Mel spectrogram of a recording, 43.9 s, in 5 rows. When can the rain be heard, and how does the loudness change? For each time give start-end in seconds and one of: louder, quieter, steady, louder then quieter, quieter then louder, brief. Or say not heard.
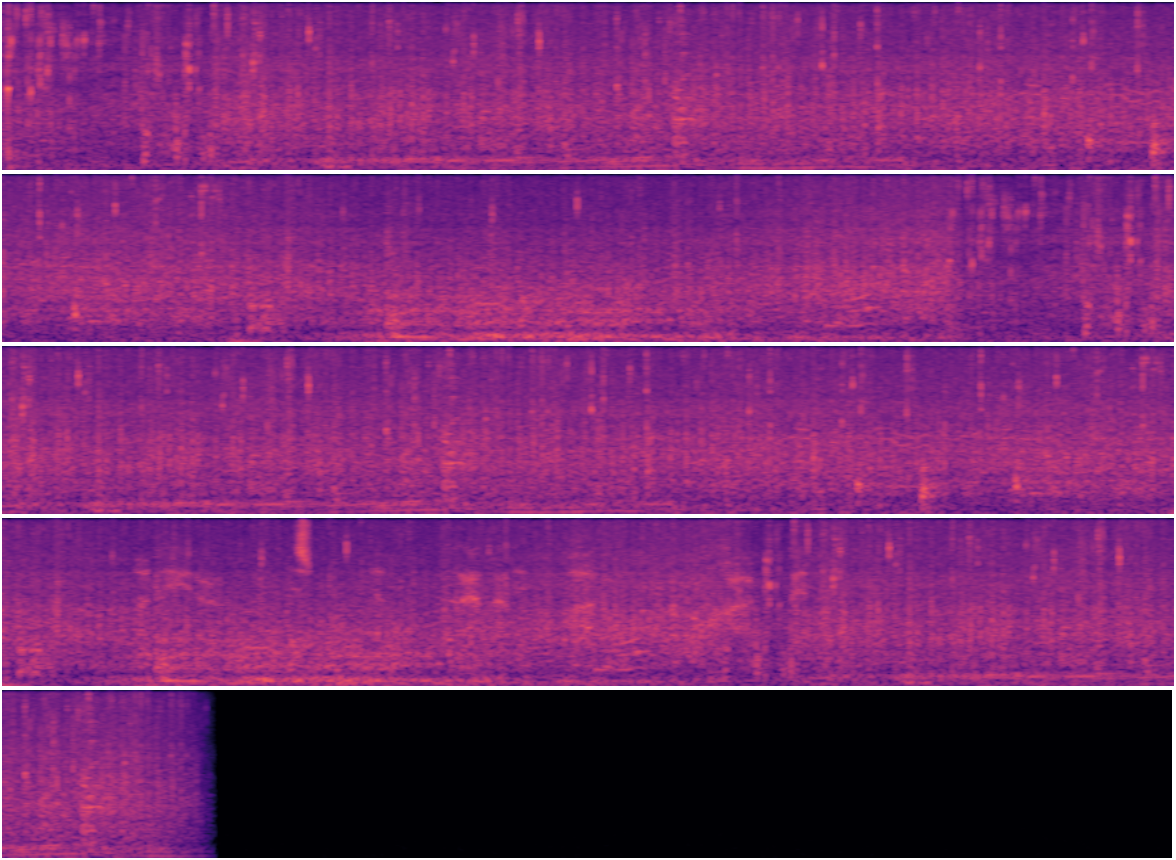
0.0-36.7 steady.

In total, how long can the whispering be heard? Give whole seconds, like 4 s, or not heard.
5 s.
